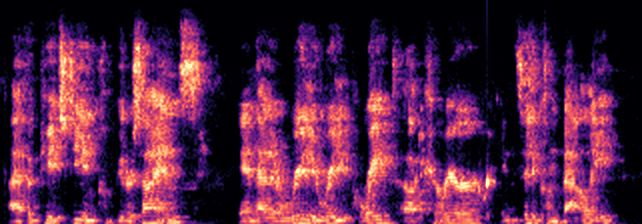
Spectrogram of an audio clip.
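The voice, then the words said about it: Slight Austrian accent. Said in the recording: “you might detect a little accent in my voice. I'm Austrian”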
